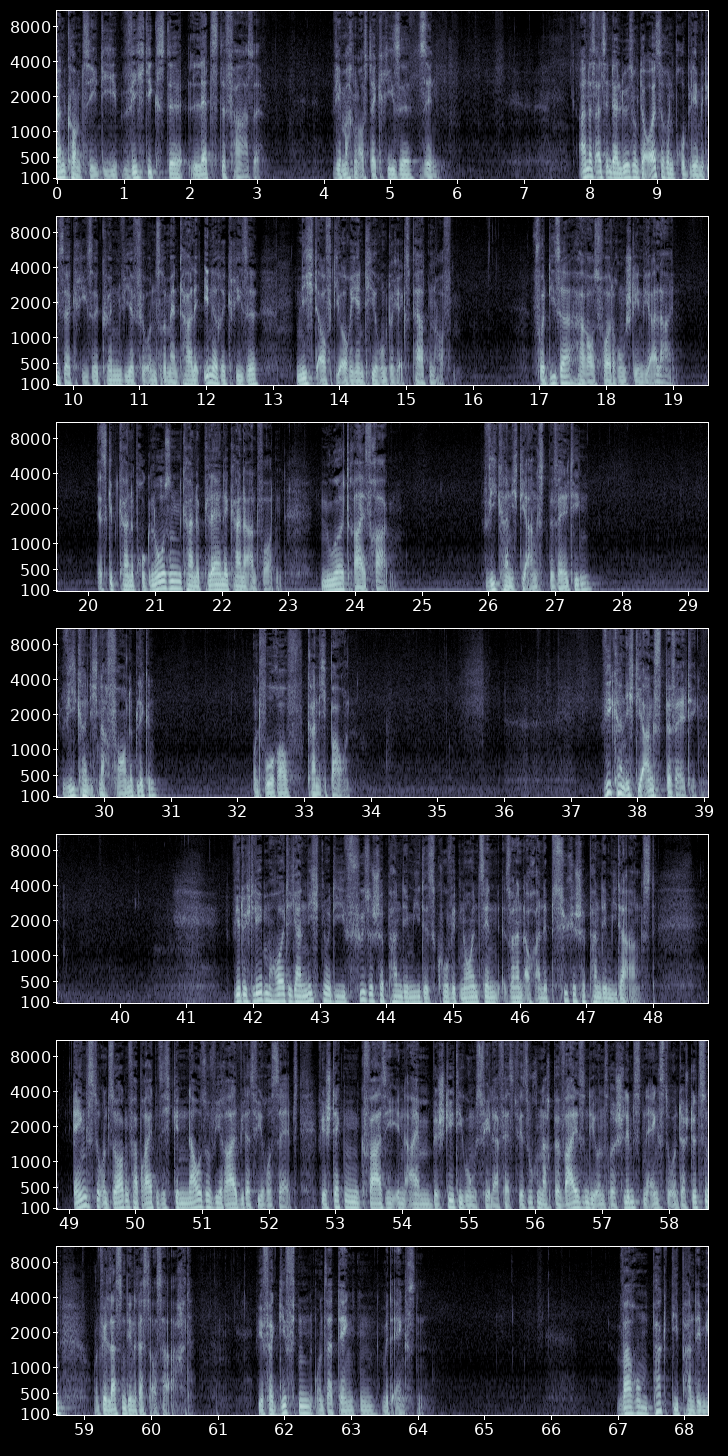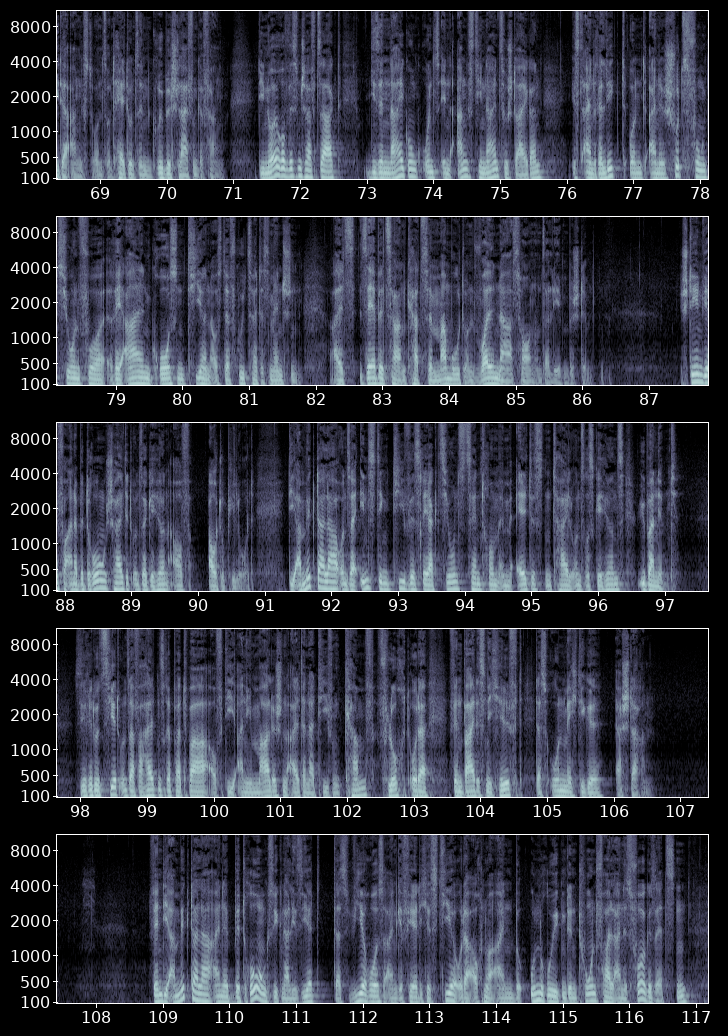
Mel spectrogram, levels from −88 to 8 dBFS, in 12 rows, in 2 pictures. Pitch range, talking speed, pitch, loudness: 85-110 Hz, 120 wpm, 100 Hz, -19 LUFS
